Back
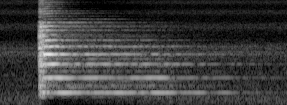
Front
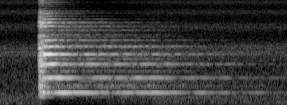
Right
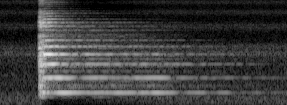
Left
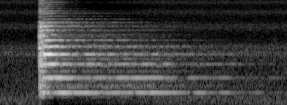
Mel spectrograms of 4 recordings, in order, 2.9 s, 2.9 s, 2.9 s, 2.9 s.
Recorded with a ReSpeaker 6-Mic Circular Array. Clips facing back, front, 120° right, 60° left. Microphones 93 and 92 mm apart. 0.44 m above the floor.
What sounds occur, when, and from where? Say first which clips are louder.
0.4 s a violin: front 1 dB, right 1 dB; 60° right, 0.6 m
